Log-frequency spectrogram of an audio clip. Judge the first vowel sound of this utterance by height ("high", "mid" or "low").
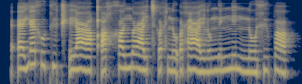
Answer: low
